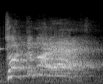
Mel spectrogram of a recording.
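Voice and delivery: defiant outburst. Acted.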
